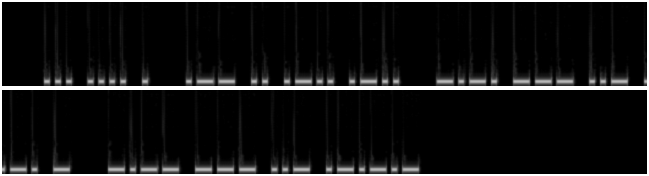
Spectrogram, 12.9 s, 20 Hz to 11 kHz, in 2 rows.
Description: Morse code, heard as a keyed tone, about 22 wpm, 700 Hz. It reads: SHE WILL COURT YOU.
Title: Sentences from Top 1600 Words 22wpm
